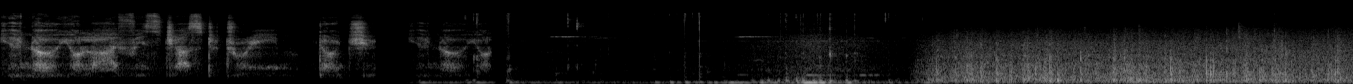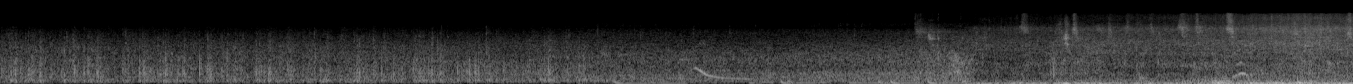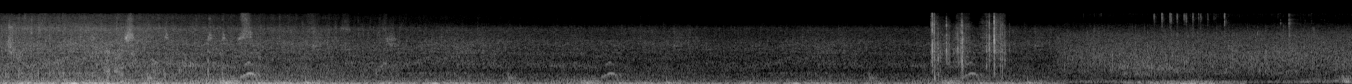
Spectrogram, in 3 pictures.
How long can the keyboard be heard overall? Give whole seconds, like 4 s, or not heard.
7 s.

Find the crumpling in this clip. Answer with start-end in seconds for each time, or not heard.
36.4-37.2.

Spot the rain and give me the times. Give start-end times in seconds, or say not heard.
9.1-40.5.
